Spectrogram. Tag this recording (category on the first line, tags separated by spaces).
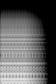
Instrument samples > Synths / Electronic
bass fm-synthesis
